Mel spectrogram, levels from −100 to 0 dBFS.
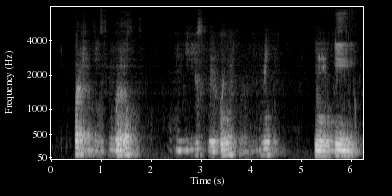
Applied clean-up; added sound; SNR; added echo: neural mask model DeepFilterNet 3.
